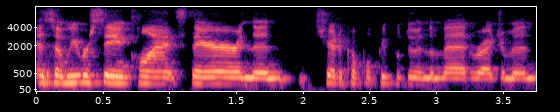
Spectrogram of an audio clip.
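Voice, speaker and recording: A woman with a strong Georgia accent, very fast pace, flat monotone intonation and a quiet background. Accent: Georgia Southern accent, strong. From US South, Georgia. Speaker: counselor and practice owner. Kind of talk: interview.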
